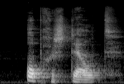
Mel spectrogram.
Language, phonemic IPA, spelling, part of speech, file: Dutch, /ˈɔpxəˌstɛlt/, opgesteld, verb / adjective, Nl-opgesteld.ogg
- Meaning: past participle of opstellen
